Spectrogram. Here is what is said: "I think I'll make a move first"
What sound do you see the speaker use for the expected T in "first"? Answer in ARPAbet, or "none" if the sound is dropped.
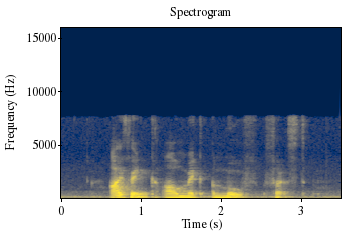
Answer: T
